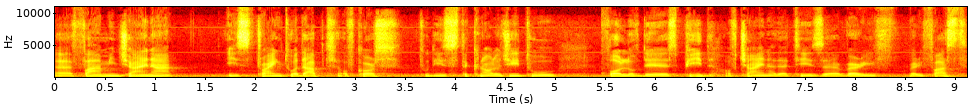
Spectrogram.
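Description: Medium pitch from a man with an Italian accent, fairly even intonation and a fairly slow pace, with noticeable background noise and audible room echo. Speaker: battery company executive. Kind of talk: interview. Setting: studio.

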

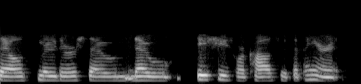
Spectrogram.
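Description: A woman talks at a fairly slow pace in an unremarkable speaking voice. Her pitch is medium, with ordinary pitch variation. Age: 40s. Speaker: coaching client. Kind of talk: coaching call. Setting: recorded call.

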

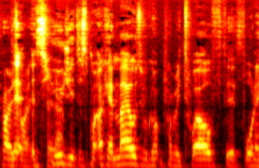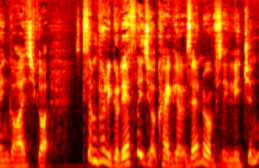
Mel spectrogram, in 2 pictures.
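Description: A man speaks at a very fast pace with a New Zealand accent. His voice is fairly high and has ordinary pitch variation. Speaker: podcast host.

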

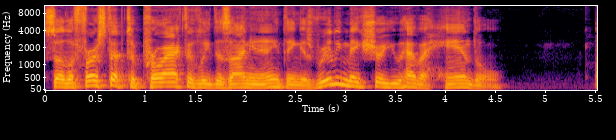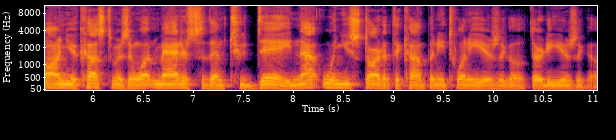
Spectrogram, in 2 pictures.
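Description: In a very clean recording with a silent background, a man with an American accent and a normal speaking voice talks at a medium pitch and a fairly quick pace with lively intonation. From New York City, Washington Heights. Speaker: company founder and CEO. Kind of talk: interview.

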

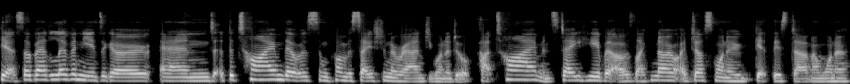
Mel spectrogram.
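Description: The voice moves at a fairly quick pace with ordinary pitch variation, captured with a dry, close sound, no echo and a quiet background. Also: woman. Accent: Australian. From regional New South Wales, Australia. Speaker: nurse injector and business coach. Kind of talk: casual interview. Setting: at home, remote call.

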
